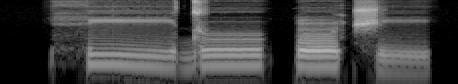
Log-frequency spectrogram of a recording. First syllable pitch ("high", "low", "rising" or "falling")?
falling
